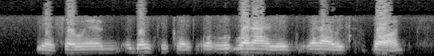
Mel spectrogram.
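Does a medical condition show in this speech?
Yes: cerebral palsy; cerebral palsy from birth, predicted never to walk, walked with walking frame, prone to rounded shoulders; delayed development and talking, speech therapy paid by parents.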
